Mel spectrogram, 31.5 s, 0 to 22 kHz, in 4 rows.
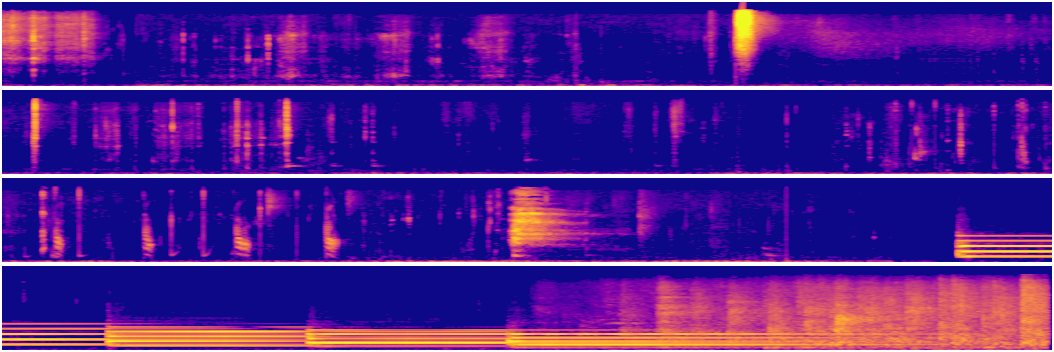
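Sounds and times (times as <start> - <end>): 
crisp crunches of biting an apple: 0.0 - 4.6, 8.1 - 10.8
chewing an apple: 0.0 - 4.7, 8.6 - 11.5, 12.6 - 19.6
short tone: 23.0 - 31.4.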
